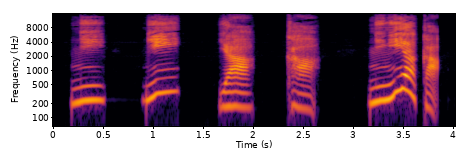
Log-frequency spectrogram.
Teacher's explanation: Rising on the second syllable gi, coming down on the third syllable ya and staying low.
